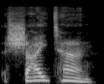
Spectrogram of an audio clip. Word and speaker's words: Satan: The Satan is shaitan. That's the actual pronunciation, and the meaning of the word is the adversaries.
